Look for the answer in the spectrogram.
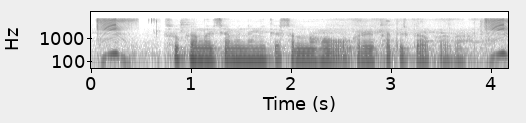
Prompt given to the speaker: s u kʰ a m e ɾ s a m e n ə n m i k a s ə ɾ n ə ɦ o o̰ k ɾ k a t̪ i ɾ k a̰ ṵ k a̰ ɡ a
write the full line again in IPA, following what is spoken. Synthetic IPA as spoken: s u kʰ a m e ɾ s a m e n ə m i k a s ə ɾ n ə ɦ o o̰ k ɾ kʰ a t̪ i ɾ k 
